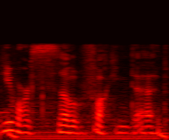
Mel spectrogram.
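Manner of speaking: whispering. Voicing a character leaning in behind someone: whisper. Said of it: "leans in and whispers to him".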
